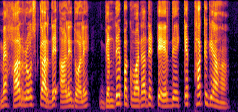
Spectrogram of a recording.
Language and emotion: Punjabi, disgusted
